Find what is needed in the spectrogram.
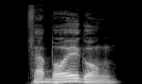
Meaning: bow
- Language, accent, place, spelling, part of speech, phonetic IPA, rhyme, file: German, Germany, Berlin, Verbeugung, noun, [fɛɐ̯ˈbɔɪ̯ɡʊŋ], -ɔɪ̯ɡʊŋ, De-Verbeugung.ogg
